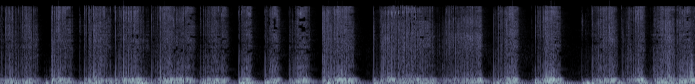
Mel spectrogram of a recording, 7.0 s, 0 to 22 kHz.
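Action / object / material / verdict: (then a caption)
scrape / metal mesh microphone grille / metal mesh / none. Long acrylic nails scratch the sides and top of the hollow metal mesh grille on a large black USB microphone. The result is loud, fast, rough scraping bursts separated by brief gaps, with a heavy low-end rumble and a steady tone near 211 Hz.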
